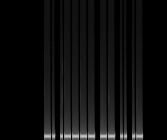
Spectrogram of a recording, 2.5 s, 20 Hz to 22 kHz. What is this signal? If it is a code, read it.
Morse code, heard as a keyed tone, about 40 wpm, 700 Hz. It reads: N1MIA
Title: USA Call Signs - 3x Character Spacing - 40wpm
